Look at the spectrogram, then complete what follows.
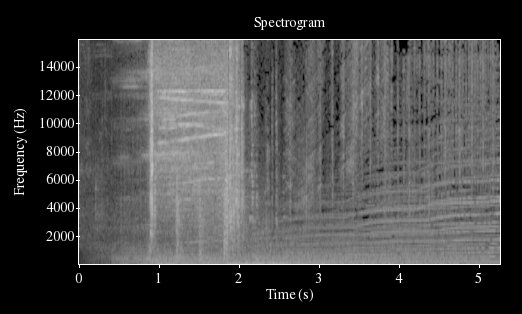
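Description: household object, studio door opening

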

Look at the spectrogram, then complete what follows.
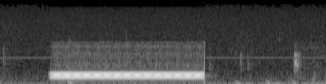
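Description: signal or alarm, telephone line ringing

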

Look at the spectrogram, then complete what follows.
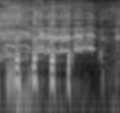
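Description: sound effect, chicken clucking sound effect

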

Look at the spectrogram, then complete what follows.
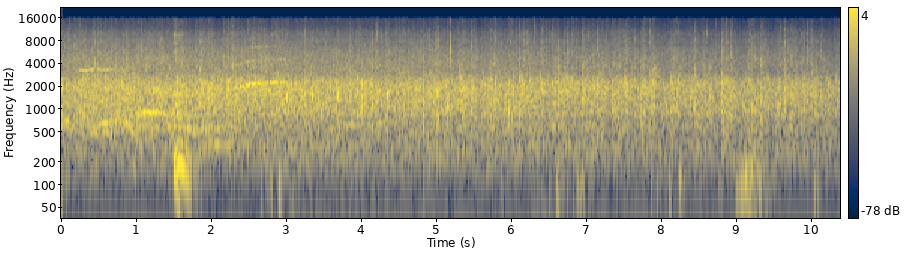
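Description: crowd, audience applause

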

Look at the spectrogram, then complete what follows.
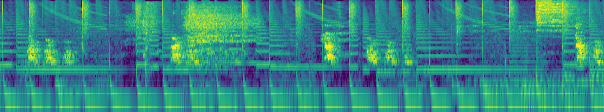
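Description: animal, small dog barking

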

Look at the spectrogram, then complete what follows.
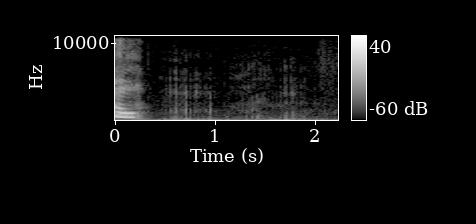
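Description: animal, cat purring

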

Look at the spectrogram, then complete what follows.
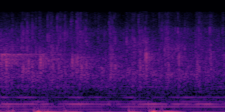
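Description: crowd, audience applauding

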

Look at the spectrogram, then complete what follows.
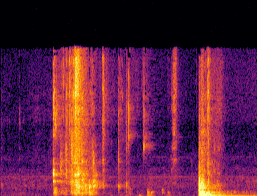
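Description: food or drink, sipping water

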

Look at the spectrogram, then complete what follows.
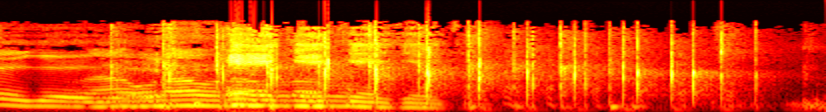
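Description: crowd, applause

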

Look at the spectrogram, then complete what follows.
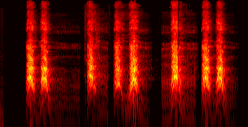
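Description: animal, dog barking

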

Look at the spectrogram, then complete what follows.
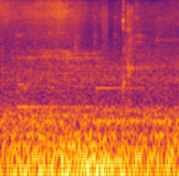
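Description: vehicle, car interior road noise

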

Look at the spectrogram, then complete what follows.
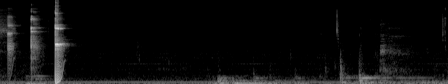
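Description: household object, glasses clinking

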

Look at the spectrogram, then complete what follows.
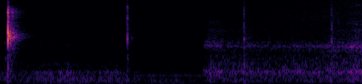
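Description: human body sound, finger snapping

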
